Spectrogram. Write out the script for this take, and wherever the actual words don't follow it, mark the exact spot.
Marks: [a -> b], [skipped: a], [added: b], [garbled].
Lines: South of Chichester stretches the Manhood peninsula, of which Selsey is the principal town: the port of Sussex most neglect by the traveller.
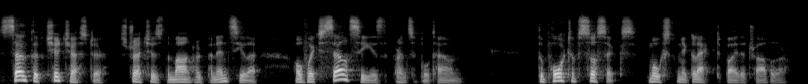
South of Chichester stretches the Manhood peninsula, of which Selsey is the principal town: the port of Sussex most neglect by the traveller.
